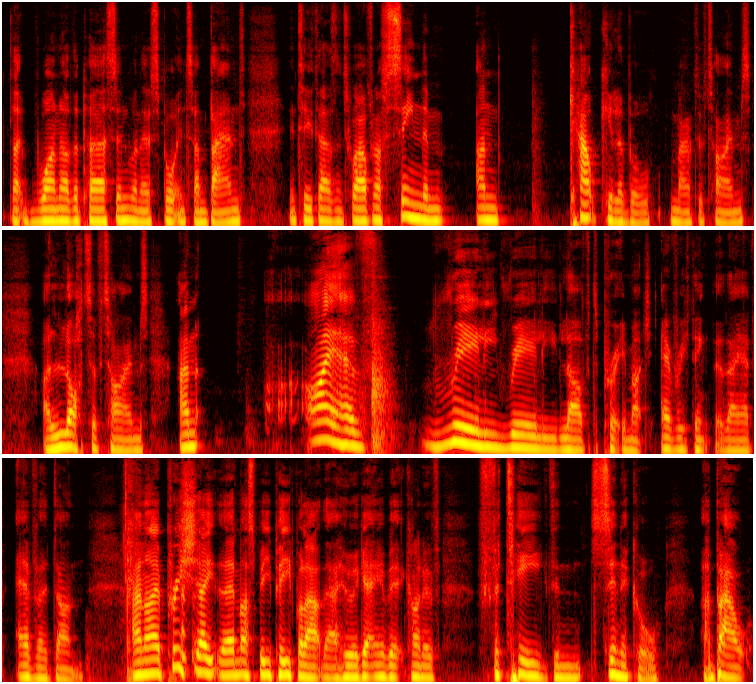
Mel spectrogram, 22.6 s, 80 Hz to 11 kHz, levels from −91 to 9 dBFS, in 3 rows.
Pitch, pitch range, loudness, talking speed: 130 Hz, 120-145 Hz, -25 LUFS, 150 wpm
